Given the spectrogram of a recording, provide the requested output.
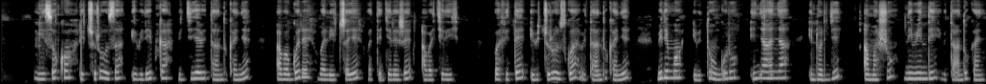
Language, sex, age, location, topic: Kinyarwanda, female, 18-24, Huye, finance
